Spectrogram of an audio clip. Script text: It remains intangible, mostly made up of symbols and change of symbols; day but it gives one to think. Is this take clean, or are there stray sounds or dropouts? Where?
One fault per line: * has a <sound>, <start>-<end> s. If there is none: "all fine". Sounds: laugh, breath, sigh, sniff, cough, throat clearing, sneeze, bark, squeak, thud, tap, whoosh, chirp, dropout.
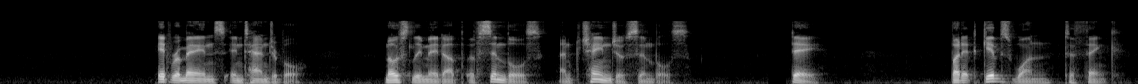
all fine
